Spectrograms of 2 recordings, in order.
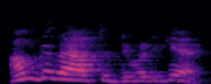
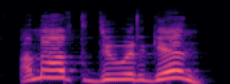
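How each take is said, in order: First: Much softer, half under the breath; trailing off into a mutter; muttered to himself. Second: Said in the usual way. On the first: Real, not acted. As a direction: mumble it as an afterthought.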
